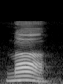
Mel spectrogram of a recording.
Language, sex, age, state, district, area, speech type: Odia, male, 45-60, Odisha, Khordha, rural, read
